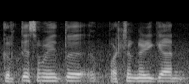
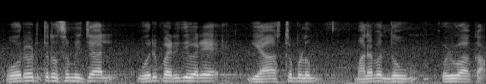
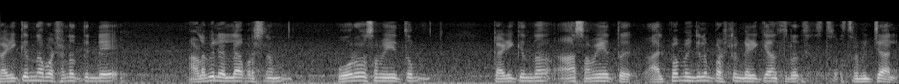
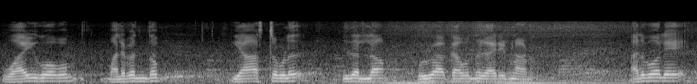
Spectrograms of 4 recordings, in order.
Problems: constant background noise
